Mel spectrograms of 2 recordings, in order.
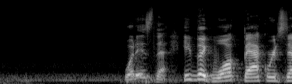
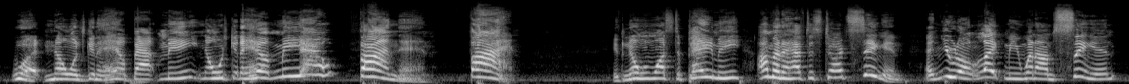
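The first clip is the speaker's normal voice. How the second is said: high, loud, wailing beggar voice; whiny train beggar; 11 semitones higher, 6 dB louder than usual. Retold or imitated. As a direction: whine and threaten like a pushy train performer. Train man whiny threat.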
